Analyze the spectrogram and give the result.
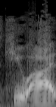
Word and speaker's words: qi: In TCM, it's that word up there that says QI. It's pronounced qi.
